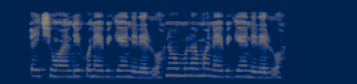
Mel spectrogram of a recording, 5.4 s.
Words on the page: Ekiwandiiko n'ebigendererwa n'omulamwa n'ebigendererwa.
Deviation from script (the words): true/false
false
